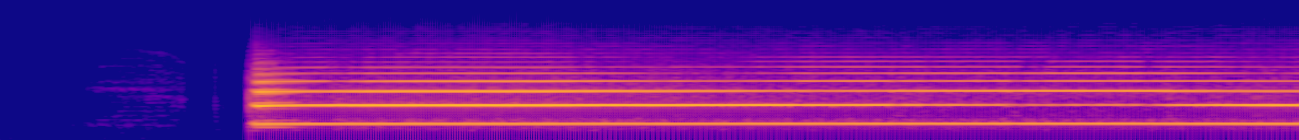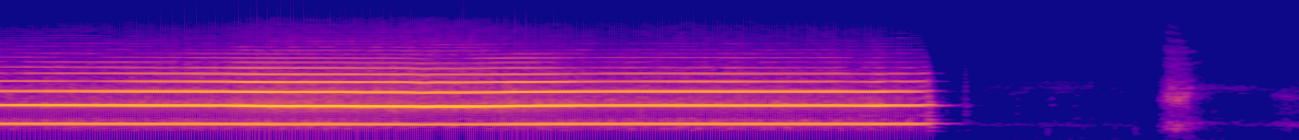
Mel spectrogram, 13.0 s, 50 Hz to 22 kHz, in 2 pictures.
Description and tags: Trumpet - C5 - bad-pitch
Part of the Good-sounds dataset of monophonic instrumental sounds.
instrument::trumpet
note::C
octave::5
midi note::60
good-sounds-id::2886
Intentionally played as an example of bad-pitch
